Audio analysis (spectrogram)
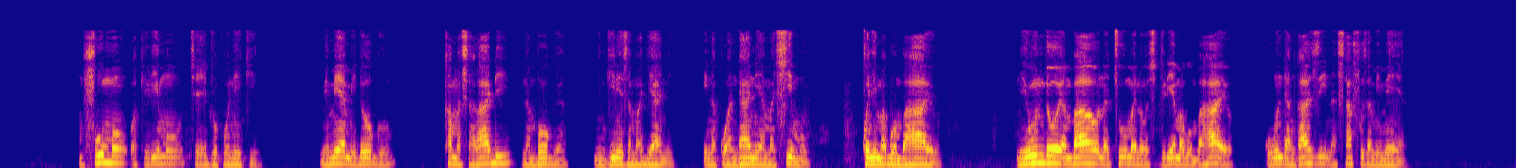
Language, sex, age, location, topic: Swahili, male, 18-24, Dar es Salaam, agriculture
